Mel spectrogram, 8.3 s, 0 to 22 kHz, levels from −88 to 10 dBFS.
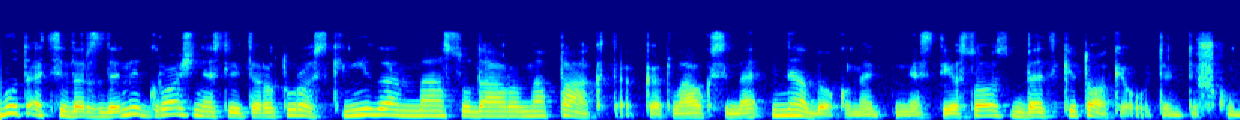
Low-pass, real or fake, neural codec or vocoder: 7.2 kHz; real; none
